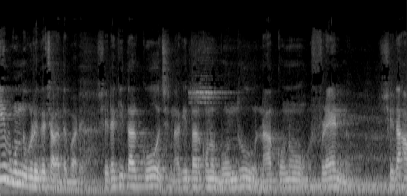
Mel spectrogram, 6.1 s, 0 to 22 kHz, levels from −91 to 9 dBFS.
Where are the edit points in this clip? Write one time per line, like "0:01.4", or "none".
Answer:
none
